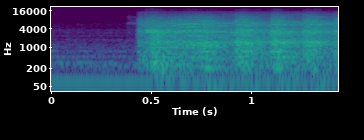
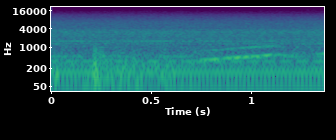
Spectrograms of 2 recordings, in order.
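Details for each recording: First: NB drift car's first start, back on the ground, after a new pilot bearing, throw-out bearing, Deatschwerks fuel pump and filter. Several seconds of even cranking, then it catches into a smooth, steady idle; the fuel pump makes an odd noise; normal start. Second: NB drift car first started after a fuel system refresh with a new Deatschwerks fuel pump and filter, plus a pilot and throw-out bearing replacement: a thin whine climbs in pitch over a low idle rumble. The new fuel pump makes a funny whine.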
